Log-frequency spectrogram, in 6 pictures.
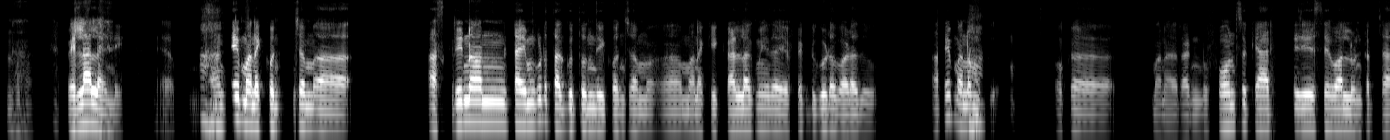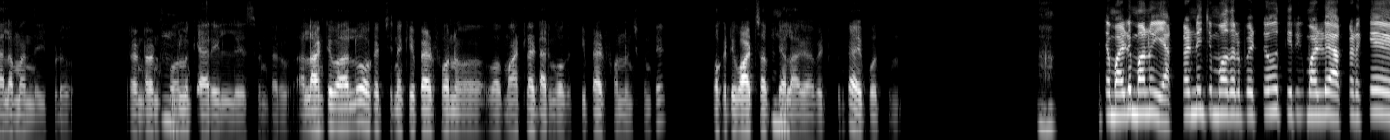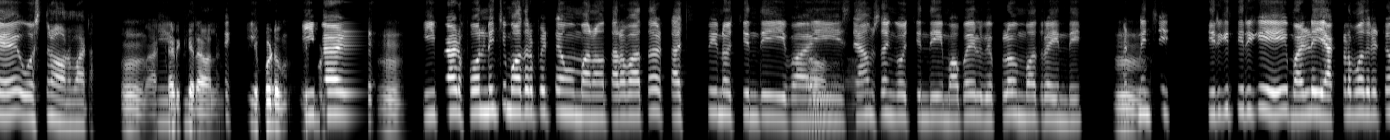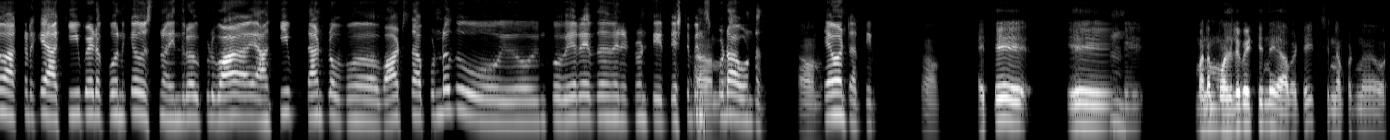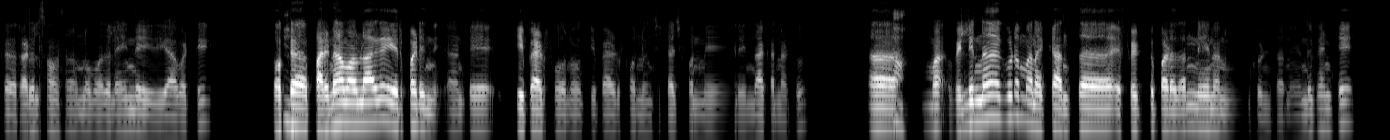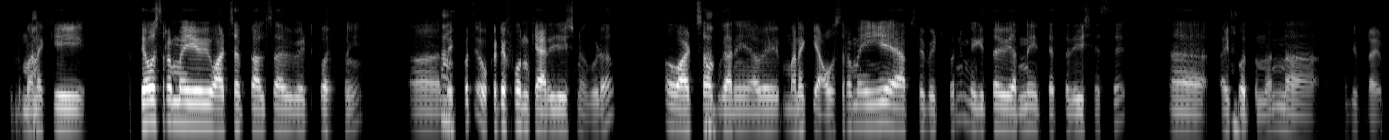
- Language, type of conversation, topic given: Telugu, podcast, నోటిఫికేషన్లు మీ ఏకాగ్రతను ఎలా చెదరగొడతాయి?
- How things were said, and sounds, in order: giggle; in English: "స్క్రీన్ ఆన్ టైమ్"; in English: "ఎఫెక్ట్"; other background noise; in English: "ఫోన్స్ క్యారీ"; in English: "కీప్యాడ్"; in English: "కీప్యాడ్"; in English: "వాట్సాప్‌కి"; in English: "కీప్యాడ్ కీప్యాడ్"; distorted speech; in English: "టచ్"; in English: "మొబైల్"; in English: "కీప్యాడ్"; in English: "వాట్సాప్"; in English: "డిస్టర్బెన్స్"; in English: "కీప్యాడ్"; in English: "కీప్యాడ్"; in English: "టచ్"; in English: "ఎఫెక్ట్"; in English: "వాట్సాప్ కాల్స్"; in English: "క్యారీ"; in English: "వాట్సాప్"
